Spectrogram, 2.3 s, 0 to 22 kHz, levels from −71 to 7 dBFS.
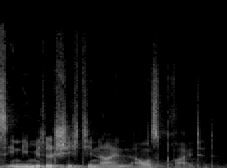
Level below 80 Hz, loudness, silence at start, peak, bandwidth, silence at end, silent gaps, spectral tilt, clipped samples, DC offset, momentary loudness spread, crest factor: -62 dBFS; -26 LUFS; 0 s; -10 dBFS; 19 kHz; 0.2 s; none; -4.5 dB/octave; under 0.1%; under 0.1%; 17 LU; 18 dB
